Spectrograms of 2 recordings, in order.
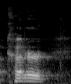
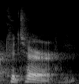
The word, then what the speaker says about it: Qatar: a few other Gulf States then merging uh cter is not one of the Gulf States that's trying to normalize relations cter is also or Qatar you want to say I've always been told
